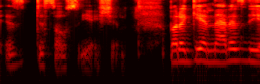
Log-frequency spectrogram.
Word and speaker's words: dissociation: just time talked about that and I was pronouncing dissociation incorrectly I said this association it is dissociation so pardon me for that error as I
